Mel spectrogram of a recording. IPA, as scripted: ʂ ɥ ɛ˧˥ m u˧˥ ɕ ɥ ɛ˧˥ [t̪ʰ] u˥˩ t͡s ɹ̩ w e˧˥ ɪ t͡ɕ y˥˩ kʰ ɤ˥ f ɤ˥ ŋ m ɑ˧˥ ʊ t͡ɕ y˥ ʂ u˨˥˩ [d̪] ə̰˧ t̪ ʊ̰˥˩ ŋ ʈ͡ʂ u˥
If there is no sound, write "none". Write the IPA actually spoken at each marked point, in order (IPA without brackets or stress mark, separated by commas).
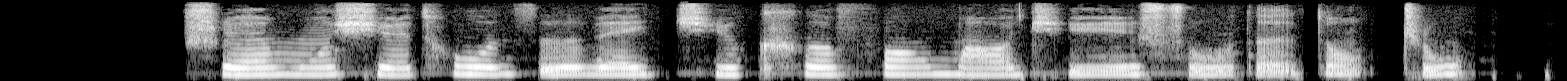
t̪ʰ, d̪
